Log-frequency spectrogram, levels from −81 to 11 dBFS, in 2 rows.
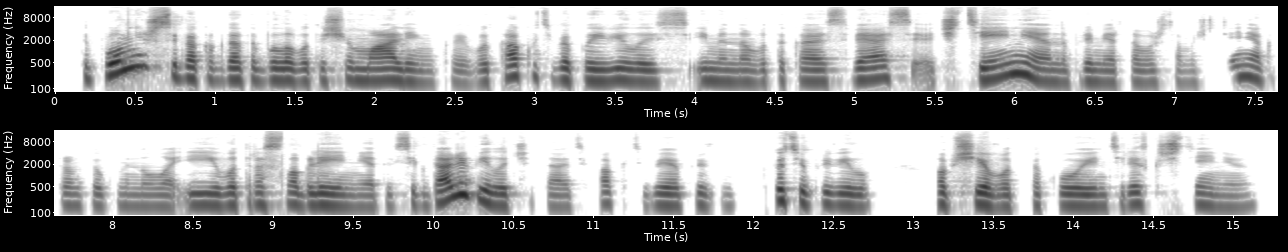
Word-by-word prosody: ты 195 - -7
помнишь 330 - +8
себя, 200 - +2
когда 180 -1 -1
ты 175 - -7
была, 175 +1 +1
вот, 165 +1 -6
ещё 170 +2 -5
маленькой? 165 -3 -1
Вот 155 +3 -9
как 215 +1 +2
у - - -8
тебя 180 -3 -2
появилась 165 -2 -1
именно 160 -2 -5
вот 155 0 -11
такая 165 -1 -4
связь 180 +4 -2 0.2
чтения, 205 0 +3
например, 155 0 -6
того 150 -1 -11
же 150 - -19
самого 150 -1 -20
чтения, 195 +8 -4
о - - -7
котором 160 -1 -12
ты 160 0 -10
упомянула, 150 -1 -11
и 165 +2 -2
вот 165 +1 -2
расслабление? 165 -3 -1
Ты 155 - -18
всегда 155 +4 +3
любила 210 - +7
читать? 150 -2 -15
Как 180 0 -9
тебе 160 0 -3
призн 155 -1 -12 0.2
кто 215 - +4
те 205 -3 -1
привил 165 -3 -3 0.4
вообще 175 -1 +3
вот 150 0 -6
такой 160 -1 0
интерес 160 +3 -5
к - - -30
чтению? 150 -3 -8
165 Hz, 185 wpm, -22 LUFS, 155-175 Hz, 0.4 s, помнишь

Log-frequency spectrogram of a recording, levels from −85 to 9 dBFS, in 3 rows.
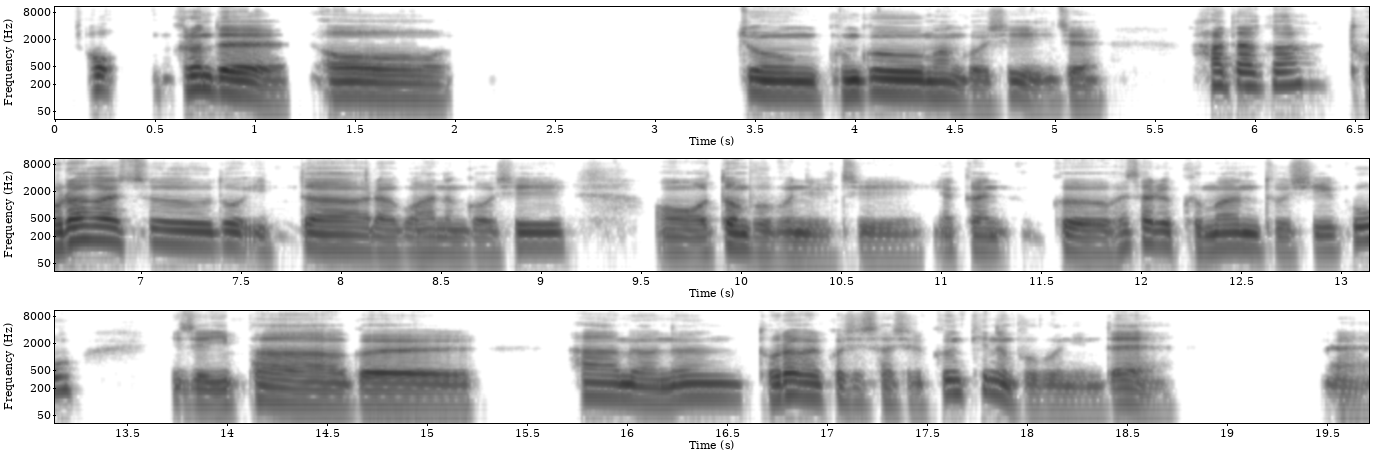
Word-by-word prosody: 어! 155 -1 +2 0.3
그런데 135 - +7 0.2
어 105 -4 +2 1.4
좀 120 -4 +3
궁금한 125 -3 +4
것이 80 +3 -3
이제 85 0 -4 0.4
‘하다가 190 +1 +2
돌아갈 160 +5 +5
수도 130 -3 0
있다.‘라고 105 - -2
하는 95 -2 -5
것이 120 +8 -3 0.4
어 95 -1 -3
어떤 110 +5 +2
부분일지 80 -3 -6
약간 100 -1 -5 0.2
그 90 -2 -1
회사를 130 +1 0
그만두시고 115 - -3 0.4
이제 95 -1 -3
입학을 90 -5 +1 0.4
하면은 125 -1 -1
돌아갈 130 +1 +3
것이 100 -3 -7
사실 85 -2 -8
끊기는 155 -2 -2
부분인데 75 -4 -4 0.9
네. - - -5
110 Hz, 215 characters per minute, -22 LUFS, 90-130 Hz, 1.4 s, 그런데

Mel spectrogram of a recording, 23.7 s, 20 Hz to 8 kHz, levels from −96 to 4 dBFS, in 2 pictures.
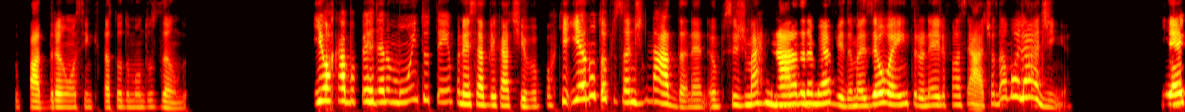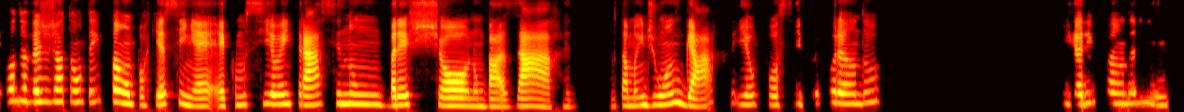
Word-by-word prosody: do 170 - -25
padrão, 170 +1 0
assim, 170 0 -15
que - - -39
tá 165 - -8
todo 175 0 -13
mundo 170 0 -14
usando. 165 -5 -10 1.3
E - - +4
eu 335 - +9
acabo 330 -1 +3
perdendo 310 0 0
muito 335 +5 -8
tempo 305 -3 -10
nesse 250 0 +1
aplicativo, 210 -4 -2
porque 225 +10 -6
e 335 +3 +2
eu 385 - +7
não 475 - -1
tô - - -1
precisando 300 -3 -3
de 270 - -11
nada, 255 - +2
né? 175 +1 -8
Eu 185 - -8
preciso 230 +4 -8
de 235 - -5
mais 260 +3 -1
nada 250 0 +5
na 265 0 +1
minha 265 +2 +2
vida, 215 -6 -4
mas 205 +3 -4
eu 270 +1 +7
entro 245 -2 -2
nele 225 +2 -4
e - - -16
falo 235 0 -9
assim: - - -14
"Ah - - +1
deixa 255 - -8
eu - - -12
dar - - -6
uma 450 +1 -4
olhadinha". 405 - -2 1.0
E 250 - +5
aí 270 +2 +9
quando 325 +1 -2
eu 330 - -2
vejo, 300 +1 +4
já 310 0 +1
tô 305 -1 -5
um 305 - -6
tempão, 300 -2 +2
porque 220 -1 -4
assim, 245 -3 -2
é 200 0 -1
é 200 - +4
como 230 +4 -9
se 260 +2 -12
eu 250 -1 +3
entrasse 250 0 +2
num 250 -2 -1
brechó, 220 -2 +2
num 195 0 -6
bazar 190 -1 +2 0.5
do 190 - -23
tamanho 210 +2 -5
de 230 0 -5
um 235 +1 -1
hangar 235 -8 +2
e 240 - -17
eu 240 +1 -5
fosse 235 +2 -11
procurando 285 - -3 1.9
E 250 - -13
garimpando 270 +1 -4
ali. 270 -6 -11
245 Hz, 200 wpm, -23 LUFS, 205-285 Hz, 1.9 s, eu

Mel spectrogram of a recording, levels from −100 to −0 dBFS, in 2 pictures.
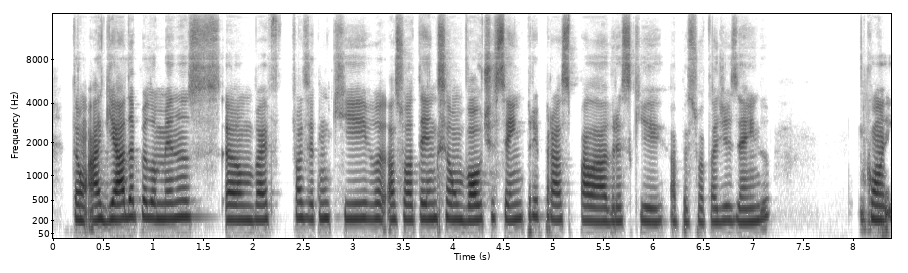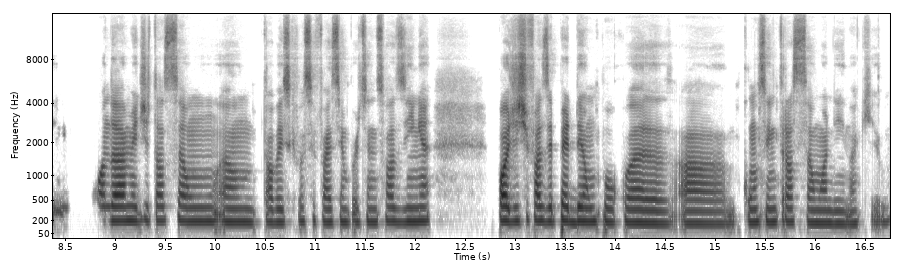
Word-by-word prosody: Então, 215 -1 +3
a 210 - +7
guiada 220 +3 +7
pelo 240 -2 +1
menos, 240 +2 -1
hã, 210 -1 +4
vai 210 0 +3 0.2
fazer 230 -1 -1
com 230 +1 -2
que 225 -2 -2
va 220 0 0
a 215 - +3
sua 215 0 +1
atenção 220 0 +1
volte 210 +3 +4
sempre 225 +3 -1
para 235 -3 -1
as 210 0 -2
palavras 195 -2 +2
que 195 -1 -4
a - - -7
pessoa 180 0 -8
tá 190 - -5
dizendo, 195 +3 -3 0.9
com 215 -2 +4
em 340 - -6 0.2
quando 205 -1 -3
a 200 0 +7
meditação, 200 -1 -2
hã, 185 -1 -2
talvez 180 0 -2
que - - -19
você 190 +1 -4
faz 180 -2 -3
100% 185 0 -5
sozinha, 195 0 -2 0.7
pode 200 -2 +6
te 195 - +2
fazer 200 -2 +1
perder 195 -1 +2
um 190 0 0
pouco 185 -1 -4
a 180 0 +3 0.8
a - - -11
concentração, 180 -1 -2
ali, 165 -1 -3
naquilo. 180 +3 -10
200 Hz, 170 wpm, -23 LUFS, 185-220 Hz, 0.9 s, a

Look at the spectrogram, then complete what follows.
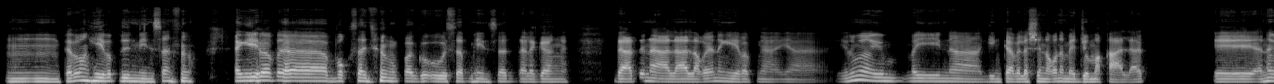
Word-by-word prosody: Mm, 135 -2 -2
pero 145 +6 +3
ang 185 - +4
hirap 160 -1 +3
din 150 -1 +2
minsan 135 +2 -1
'no. 145 +3 -1 0.4
Ang 165 0 +5
hirap, 180 +1 +6
ah, 165 -2 +4
buksan 150 +1 -1
yung 150 -4 +1
pag-uusap, 140 -1 -1
minsan 135 +1 -4
talagang 130 -1 -3 0.4
dati 130 0 +2
naalala 130 -3 +2
ko 125 - -3
'yan, 145 +2 -2
ang 145 - -3
hirap 125 -2 -3
nga 120 -2 -11
'ya 115 -1 -12 0.3
yung 140 +8 -4
nga 200 -3 +2
yung 155 -3 -3
may 145 0 -3
naging 130 -2 -4
karelasyon 130 0 +1
ako 135 - 0
na 140 - -2
medyo 130 0 0
makalat. 120 -1 -1 0.7
Eh, 130 0 +1
ano, 135 - -2
135 Hz, 165 wpm, -21 LUFS, 130-150 Hz, 0.7 s, hirap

